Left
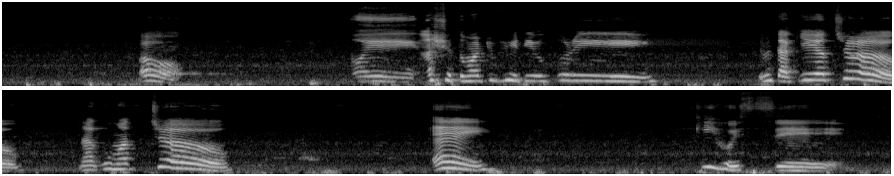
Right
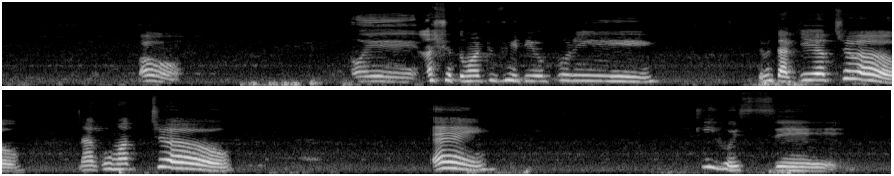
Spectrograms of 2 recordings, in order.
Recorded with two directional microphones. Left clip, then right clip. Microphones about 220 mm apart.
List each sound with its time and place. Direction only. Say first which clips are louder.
1.4 s speech: right 4 dB; 5° left (ahead or behind)
3.6 s speech: right 3 dB; 10° left (ahead or behind)
3.8 s speech: right 1 dB; 20° left (ahead or behind)
4.1 s speech: right 4 dB; centre (ahead or behind)
7.5 s speech: right 6 dB; centre (ahead or behind)
13.1 s speech: right 5 dB; centre (ahead or behind)
15.9 s speech: right 4 dB; 10° left (ahead or behind)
